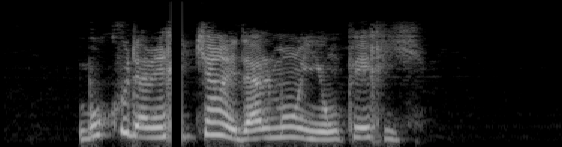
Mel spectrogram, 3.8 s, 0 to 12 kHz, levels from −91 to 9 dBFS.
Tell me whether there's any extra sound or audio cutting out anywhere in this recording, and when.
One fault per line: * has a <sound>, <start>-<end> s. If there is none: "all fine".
* has a dropout, 1.1-1.2 s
